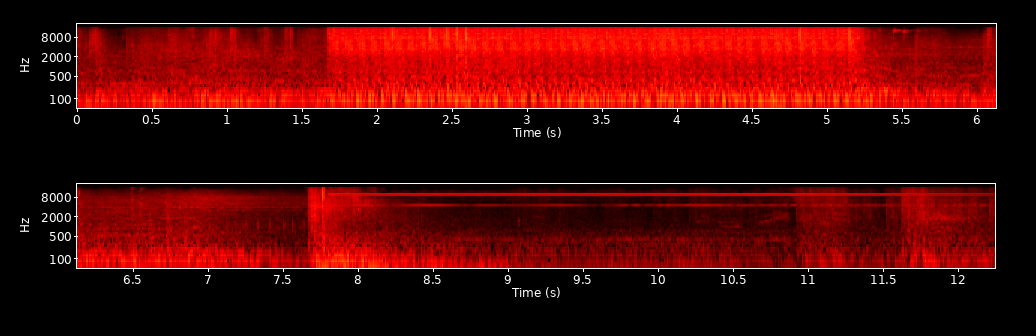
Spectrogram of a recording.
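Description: A rifle's magazine clicks and clatters during a reload.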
